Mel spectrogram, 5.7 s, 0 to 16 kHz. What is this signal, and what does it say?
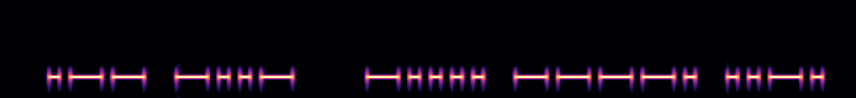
Morse code, heard as a keyed tone, about 17 wpm, 700 Hz. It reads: WX 69F
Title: Practice QSO - Exchange 2 - Info - 17wpm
